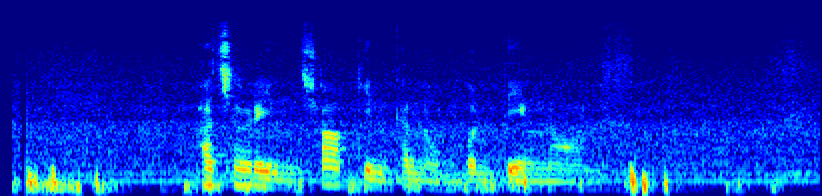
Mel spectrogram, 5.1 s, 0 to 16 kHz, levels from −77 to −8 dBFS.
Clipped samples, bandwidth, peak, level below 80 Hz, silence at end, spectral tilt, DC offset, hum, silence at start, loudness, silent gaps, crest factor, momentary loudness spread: under 0.1%; 11.5 kHz; -16 dBFS; -56 dBFS; 0 s; -6 dB/octave; under 0.1%; none; 0.05 s; -35 LUFS; none; 20 dB; 17 LU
